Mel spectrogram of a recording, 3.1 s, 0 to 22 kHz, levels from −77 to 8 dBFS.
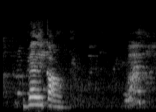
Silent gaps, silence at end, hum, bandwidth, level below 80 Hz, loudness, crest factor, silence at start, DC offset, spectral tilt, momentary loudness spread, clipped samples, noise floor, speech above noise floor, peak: none; 0.1 s; none; 10 kHz; -78 dBFS; -23 LUFS; 20 dB; 0.35 s; under 0.1%; -3 dB/octave; 23 LU; under 0.1%; -59 dBFS; 36 dB; -6 dBFS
